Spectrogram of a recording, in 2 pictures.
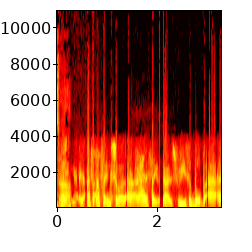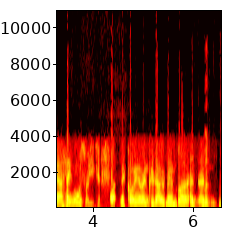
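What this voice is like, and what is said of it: Noticeable regional accent. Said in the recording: “You man alive, your accent!”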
